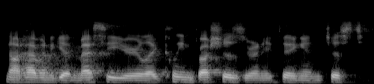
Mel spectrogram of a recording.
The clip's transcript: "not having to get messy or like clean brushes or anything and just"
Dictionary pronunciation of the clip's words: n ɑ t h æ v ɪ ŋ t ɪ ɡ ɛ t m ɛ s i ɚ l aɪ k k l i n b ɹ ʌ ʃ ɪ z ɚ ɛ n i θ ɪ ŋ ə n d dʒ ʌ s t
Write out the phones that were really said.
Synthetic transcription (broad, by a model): n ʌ t h æ v ɪ ŋ t ɪ ɡ ɛ t m ɛ s i ɚ l aɪ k k l i n b ɹ ʌ ʃ ɪ z ɚ ɛ n i θ ɪ ŋ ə n dʒ ʌ s t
